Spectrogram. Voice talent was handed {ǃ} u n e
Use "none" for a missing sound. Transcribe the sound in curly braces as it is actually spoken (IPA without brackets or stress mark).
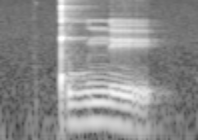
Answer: ǃ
